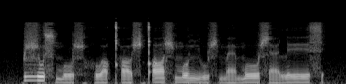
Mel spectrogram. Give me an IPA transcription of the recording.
ɮ u˥ s m oː˩ ɬ h oː˩ qʰ oː˩ ɬ qʼ ɒː˥ ɬ m o˥ ɲ uː˩ ɬ m æ˩ m oː˥ ɬ æ˩ l eː˥ s

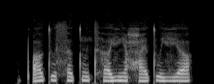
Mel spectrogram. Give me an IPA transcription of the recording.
pʼ ɒ tʷ ə s ʌ tʷ ĩ tʰ ʌ vʲ ɛ̃ ħ æ tʷ i vʲ ɒ

